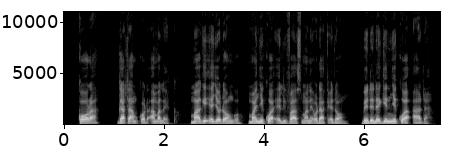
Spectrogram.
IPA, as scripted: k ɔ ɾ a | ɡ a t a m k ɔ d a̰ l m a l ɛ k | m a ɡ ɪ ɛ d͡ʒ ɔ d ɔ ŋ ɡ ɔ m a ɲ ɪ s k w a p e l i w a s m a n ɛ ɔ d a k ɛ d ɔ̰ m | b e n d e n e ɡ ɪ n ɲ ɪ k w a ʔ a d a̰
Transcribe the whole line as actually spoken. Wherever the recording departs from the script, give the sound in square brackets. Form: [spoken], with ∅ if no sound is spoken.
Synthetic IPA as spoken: k ɔ ɾ a | ɡ a t a m k ɔ d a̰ [∅] m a l ɛ k | m a ɡ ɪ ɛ d͡ʒ ɔ d ɔ ŋ ɡ ɔ m a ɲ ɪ [∅] k w a [ʔ] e l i [v] a s m a n ɛ ɔ d a k ɛ d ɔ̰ m | b e n d e n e ɡ ɪ n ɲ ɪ k w a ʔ a d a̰

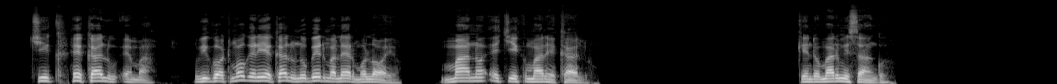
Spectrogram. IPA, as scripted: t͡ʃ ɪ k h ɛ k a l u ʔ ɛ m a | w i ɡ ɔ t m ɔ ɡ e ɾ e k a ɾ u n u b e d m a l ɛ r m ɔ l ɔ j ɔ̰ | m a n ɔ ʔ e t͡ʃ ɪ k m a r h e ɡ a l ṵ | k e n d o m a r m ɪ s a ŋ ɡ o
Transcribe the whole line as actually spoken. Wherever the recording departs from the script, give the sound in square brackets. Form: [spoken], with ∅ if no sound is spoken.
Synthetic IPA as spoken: t͡ʃ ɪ k h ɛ k a l u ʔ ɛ m a | w i ɡ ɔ t m ɔ ɡ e ɾ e k a [l] u n [o] b e d m a l ɛ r m ɔ l ɔ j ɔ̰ | m a n ɔ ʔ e t͡ʃ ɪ k m a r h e [k] a l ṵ | k e n d o m a r m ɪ s a ŋ ɡ o

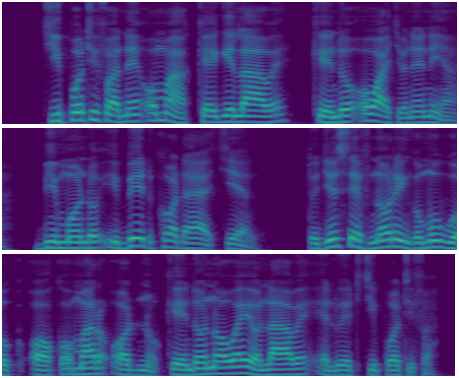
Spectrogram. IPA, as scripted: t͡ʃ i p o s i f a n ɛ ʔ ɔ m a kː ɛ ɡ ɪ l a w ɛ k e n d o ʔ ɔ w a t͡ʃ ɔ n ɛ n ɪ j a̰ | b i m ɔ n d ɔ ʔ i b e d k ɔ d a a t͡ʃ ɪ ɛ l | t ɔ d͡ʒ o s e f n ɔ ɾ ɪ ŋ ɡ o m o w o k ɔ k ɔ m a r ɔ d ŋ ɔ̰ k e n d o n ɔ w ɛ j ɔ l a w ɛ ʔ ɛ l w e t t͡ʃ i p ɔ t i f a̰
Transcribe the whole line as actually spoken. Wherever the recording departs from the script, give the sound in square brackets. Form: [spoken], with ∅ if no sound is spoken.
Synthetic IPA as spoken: t͡ʃ i p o [t] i f a n ɛ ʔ ɔ m a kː ɛ ɡ ɪ l a w ɛ k e n d o ʔ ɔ w a t͡ʃ ɔ n ɛ n ɪ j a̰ | b i m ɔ n d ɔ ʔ i b e d k ɔ d a a t͡ʃ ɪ ɛ l | t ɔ d͡ʒ o s e f n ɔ ɾ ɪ ŋ ɡ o m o w o k ɔ k ɔ m a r ɔ d [n] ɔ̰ k e n d o n ɔ w ɛ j ɔ l a w ɛ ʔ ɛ l w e t t͡ʃ i p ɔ t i f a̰

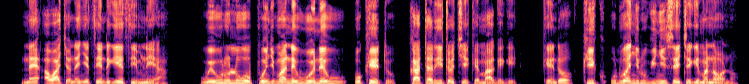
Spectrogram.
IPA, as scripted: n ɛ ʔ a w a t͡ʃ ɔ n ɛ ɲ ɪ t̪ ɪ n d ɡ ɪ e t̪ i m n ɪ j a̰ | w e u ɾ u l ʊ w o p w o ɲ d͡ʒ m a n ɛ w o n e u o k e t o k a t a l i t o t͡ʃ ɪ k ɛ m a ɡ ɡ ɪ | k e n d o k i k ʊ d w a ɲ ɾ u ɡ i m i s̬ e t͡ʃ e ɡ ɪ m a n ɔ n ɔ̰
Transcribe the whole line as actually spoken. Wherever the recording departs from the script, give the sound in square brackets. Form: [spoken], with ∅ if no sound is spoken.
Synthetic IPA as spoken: n ɛ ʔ a w a t͡ʃ ɔ n ɛ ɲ ɪ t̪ ɪ n d ɡ ɪ e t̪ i m n ɪ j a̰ | w e u ɾ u l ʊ w o p w o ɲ d͡ʒ m a n ɛ w o n e u o k e t o k a t a [ɾ] i t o t͡ʃ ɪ k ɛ m a ɡ ɡ ɪ | k e n d o k i k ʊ d w a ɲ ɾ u ɡ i [ɲ] i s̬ e t͡ʃ e ɡ ɪ m a n ɔ n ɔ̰

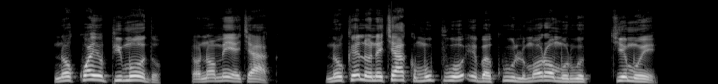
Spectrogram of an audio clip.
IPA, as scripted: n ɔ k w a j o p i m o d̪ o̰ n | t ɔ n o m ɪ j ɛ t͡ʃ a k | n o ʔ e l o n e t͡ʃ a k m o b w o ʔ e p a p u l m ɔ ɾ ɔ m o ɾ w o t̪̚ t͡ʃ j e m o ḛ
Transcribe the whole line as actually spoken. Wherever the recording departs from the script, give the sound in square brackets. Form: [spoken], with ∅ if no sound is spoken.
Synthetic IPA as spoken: n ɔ k w a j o p i m o d̪ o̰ [∅] | t ɔ n [ɔ] m ɪ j ɛ t͡ʃ a k | n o [k] e l o n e t͡ʃ a k m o [p] w o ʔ e [b] a [k] u l m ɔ ɾ ɔ m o ɾ w o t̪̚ t͡ʃ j e m o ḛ

